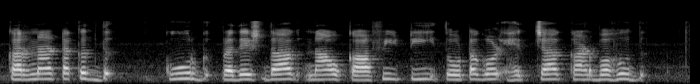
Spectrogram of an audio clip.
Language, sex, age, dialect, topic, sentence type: Kannada, female, 60-100, Northeastern, agriculture, statement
